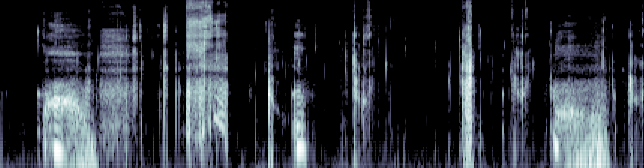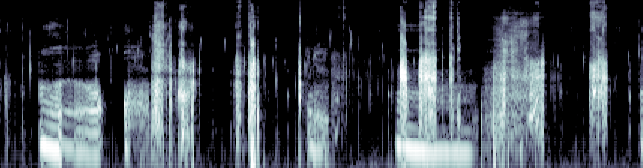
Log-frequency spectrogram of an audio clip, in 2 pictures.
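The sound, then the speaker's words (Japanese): Close ASMR mouth sounds of nibbling and chewing on an ear: wet clicks, soft crunches and bites in irregular bursts separated by near silence. “こっちの耳も美味しいよ。少し噛んじゃうね。”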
